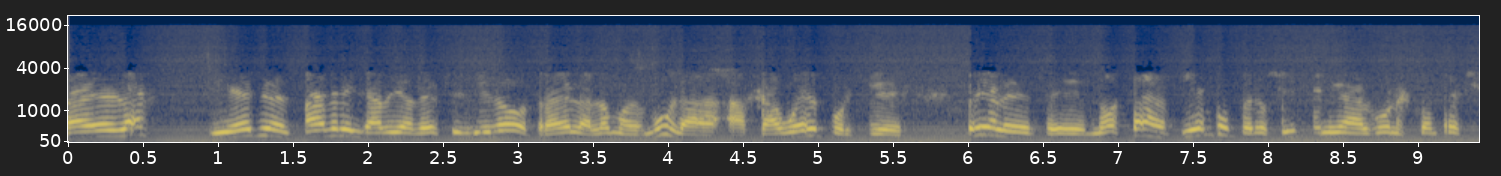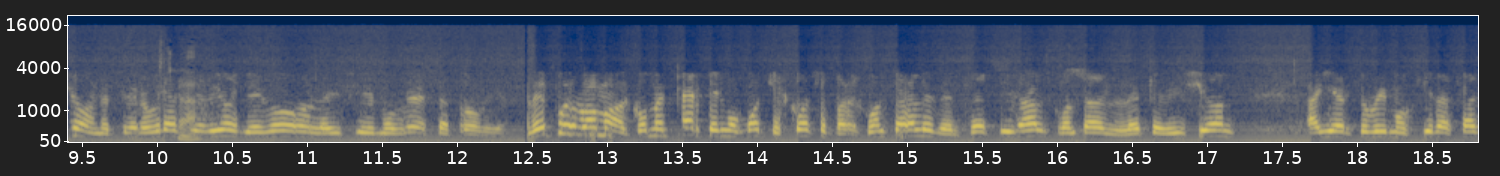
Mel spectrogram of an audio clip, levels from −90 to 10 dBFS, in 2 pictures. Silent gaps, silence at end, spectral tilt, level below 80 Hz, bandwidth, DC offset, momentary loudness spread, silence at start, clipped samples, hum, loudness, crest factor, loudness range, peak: none; 0 s; -6.5 dB/octave; -56 dBFS; 16 kHz; 0.7%; 5 LU; 0 s; under 0.1%; none; -14 LUFS; 14 dB; 2 LU; 0 dBFS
